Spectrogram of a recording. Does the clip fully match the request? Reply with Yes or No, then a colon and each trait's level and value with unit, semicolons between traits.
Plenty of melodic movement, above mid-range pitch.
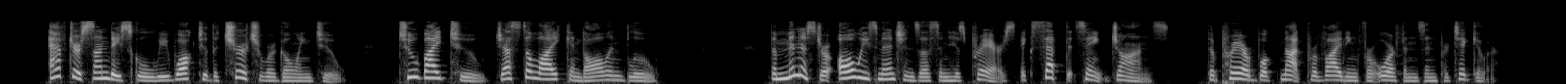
Yes: wide, 7.0 semitones; high, 205 Hz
